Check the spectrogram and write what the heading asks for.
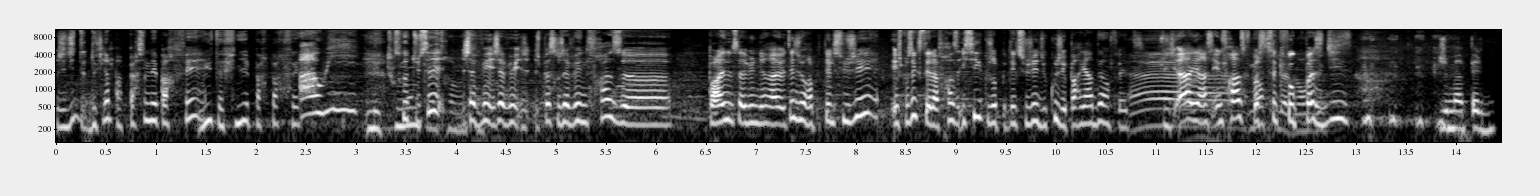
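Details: Stuttering since early childhood in a female adult triathlete, with particular difficulty on the letter R, certain numbers, syllables and consonants; stuttering.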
